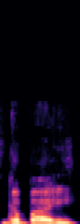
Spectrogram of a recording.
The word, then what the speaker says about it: Gabay: already uh gab AI it's pronounced as gabay which is also the Filipino word for guide um it's an AI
